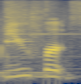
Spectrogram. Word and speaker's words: Beaufort: So to very, very briefly recap part one, he was enslaved from birth in the McKee household of Beaufort, South Carolina, which is pronounced differently from Beaufort, North Carolina, even though they are both named after the same person.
